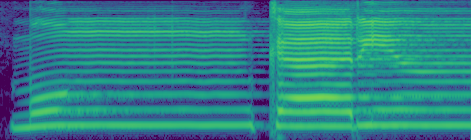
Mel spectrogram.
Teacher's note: Maka ra ini bacanya tipis, keadaan lidahnya rileks ya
